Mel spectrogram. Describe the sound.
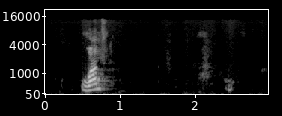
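One short, fairly loud dog bark with a tonal, voice-like quality, followed by a brief faint yelp or sound about two seconds later, then quiet.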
